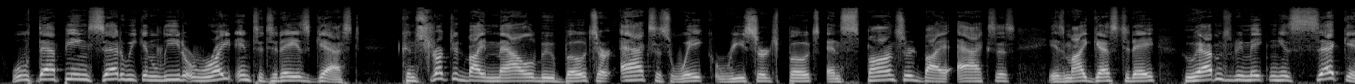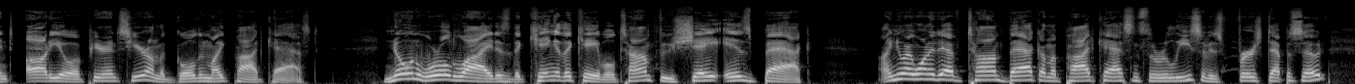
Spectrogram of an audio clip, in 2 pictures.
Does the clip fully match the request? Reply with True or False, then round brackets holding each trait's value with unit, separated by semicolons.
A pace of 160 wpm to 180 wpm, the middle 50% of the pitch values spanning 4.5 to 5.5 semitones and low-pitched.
False (165 wpm; 4.9 semitones; 170 Hz)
